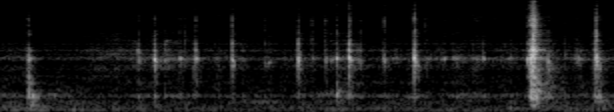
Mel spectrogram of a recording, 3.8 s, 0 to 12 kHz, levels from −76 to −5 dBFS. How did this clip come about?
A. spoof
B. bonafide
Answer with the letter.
A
